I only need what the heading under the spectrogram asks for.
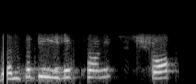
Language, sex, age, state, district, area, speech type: Marathi, female, 18-30, Maharashtra, Jalna, urban, conversation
